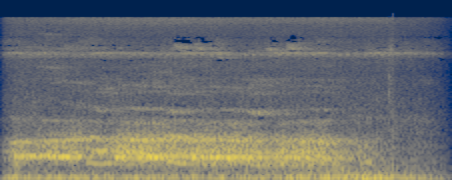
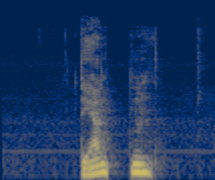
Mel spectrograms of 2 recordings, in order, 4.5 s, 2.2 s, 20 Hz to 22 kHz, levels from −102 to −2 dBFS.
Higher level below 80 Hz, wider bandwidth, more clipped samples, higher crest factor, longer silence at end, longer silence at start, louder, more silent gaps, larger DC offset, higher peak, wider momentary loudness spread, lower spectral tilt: first, -30 dBFS vs -72 dBFS; first, 15.5 kHz vs 11 kHz; neither; about the same, 14 dB vs 16 dB; second, 0.1 s vs 0.65 s; second, 0 s vs 0.8 s; first, -21 LUFS vs -30 LUFS; neither; neither; first, -6 dBFS vs -16 dBFS; first, 12 LU vs 5 LU; second, -5.5 dB/octave vs -8.5 dB/octave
